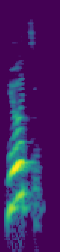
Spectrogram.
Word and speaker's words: よじ: 하지만 시각일기에서는 내시를 연지도 시지도 아닌 요지 요지라고 읽습니다. 이거 발음하실 때 요를 짧게 발음하셔야 해요. 요직라고 요를 길게 읽게 되면 내시가 아니라 있으시계라는 뜻이 되어 버리니까 길게 발음하지 않도록 주의해 주세요.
